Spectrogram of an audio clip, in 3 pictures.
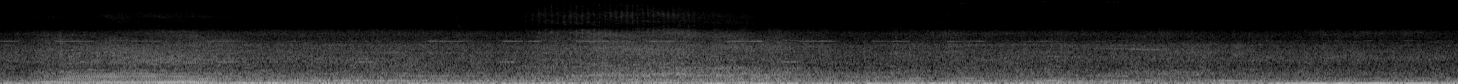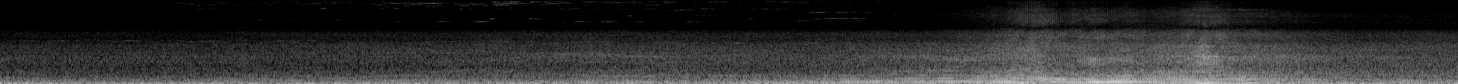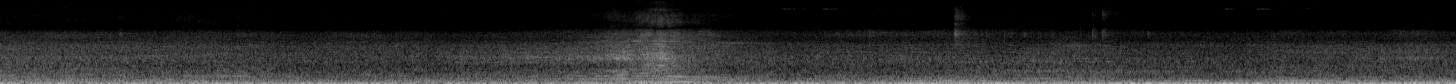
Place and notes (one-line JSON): {"title": "Zhongzheng Rd., Shilin - Walking in the street", "date": "2013-11-11 20:39:00", "description": "Walking in the street, Direction to the MRT station, Binaural recordings, Zoom H6+ Soundman OKM II", "latitude": "25.09", "longitude": "121.53", "altitude": "10", "timezone": "Asia/Taipei"}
